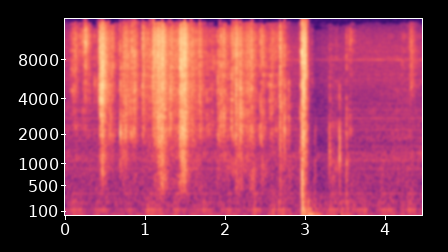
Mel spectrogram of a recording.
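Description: Rustling and crinkling from trading cards and their pack wrapper being handled, in a few short bursts, with one sharp tap about three seconds in.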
